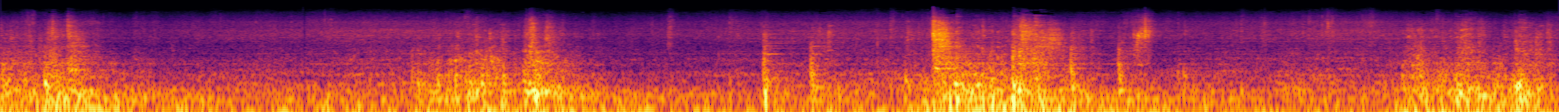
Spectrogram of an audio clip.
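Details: Freight railway wagon wheelset with flats and built-up tread metal: heavy uneven thuds repeat over rolling rail noise.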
